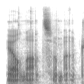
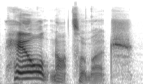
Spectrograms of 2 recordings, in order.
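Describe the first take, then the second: First: Whispered, barely audible repeat; muttered echo. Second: Said in the usual way. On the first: Real, not acted. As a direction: say it again under your breath. Repeats own remark under breath.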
